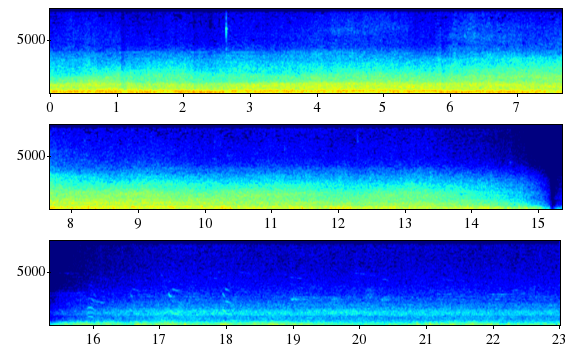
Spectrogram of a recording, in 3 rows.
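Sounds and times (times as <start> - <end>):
train passing: 0.0 - 15.2.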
